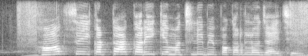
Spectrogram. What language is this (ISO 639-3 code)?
mai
